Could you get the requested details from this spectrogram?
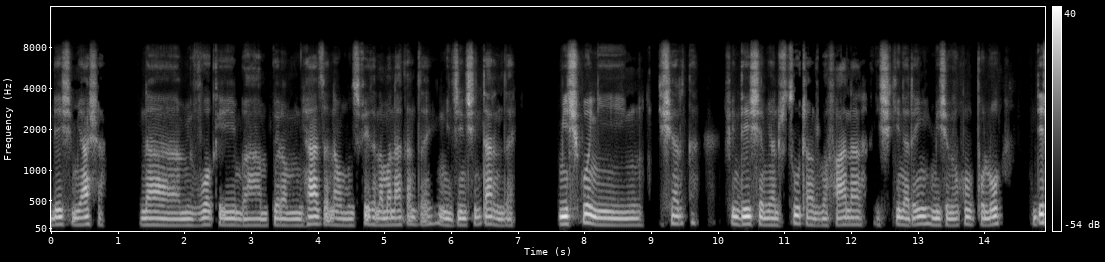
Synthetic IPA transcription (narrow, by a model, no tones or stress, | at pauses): d̪eʃimiaʃə | namivuakʰimbamit̪weɾamniɦaza̰namamuzi̥fḛt̪ənamanaka̰niza̰jŋid͡ʒiniʃint̪aɾinzaj | miʃi̥kuəŋi | i̥ʃeɾit̪ə̥ | fend̪eʃamiaɳɖ͡ʐu̥t͡suʈ͡ʂaɳɖ͡ʐumbafanaəiʃi̥kinəɾeɲimiʃavokuəŋipʰolo | ind̪e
